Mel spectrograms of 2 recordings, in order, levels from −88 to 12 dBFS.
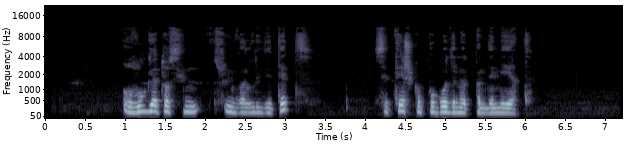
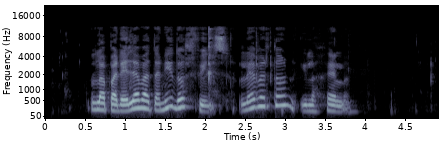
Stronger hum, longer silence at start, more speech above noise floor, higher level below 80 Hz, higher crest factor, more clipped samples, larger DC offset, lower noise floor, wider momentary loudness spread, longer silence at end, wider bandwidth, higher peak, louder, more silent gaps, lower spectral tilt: neither; first, 0.95 s vs 0.55 s; first, 48 dB vs 44 dB; first, -72 dBFS vs -82 dBFS; about the same, 20 dB vs 18 dB; neither; neither; about the same, -71 dBFS vs -70 dBFS; first, 15 LU vs 11 LU; about the same, 1.2 s vs 1.1 s; about the same, 11 kHz vs 11.5 kHz; about the same, -6 dBFS vs -8 dBFS; about the same, -24 LUFS vs -26 LUFS; neither; first, -8 dB/octave vs -3.5 dB/octave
